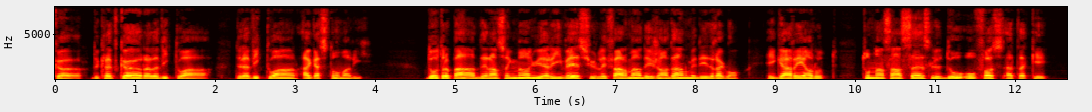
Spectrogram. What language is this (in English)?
French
